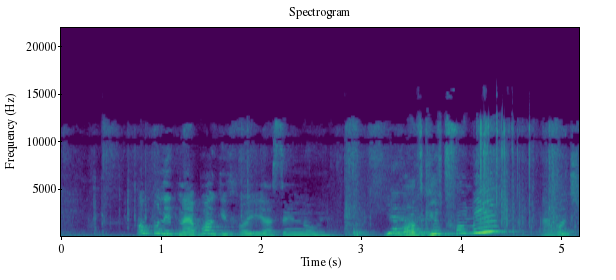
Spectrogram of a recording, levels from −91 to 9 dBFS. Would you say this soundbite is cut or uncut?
uncut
